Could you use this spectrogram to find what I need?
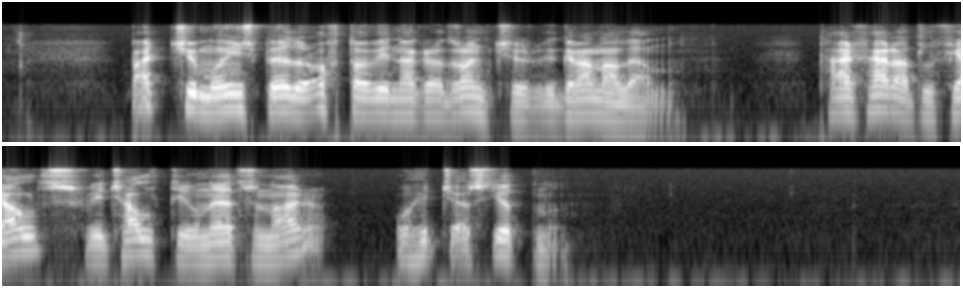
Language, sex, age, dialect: Faroese, male, 15-35, Suðuroy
